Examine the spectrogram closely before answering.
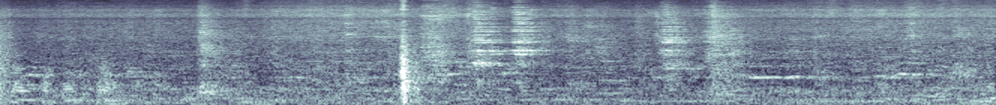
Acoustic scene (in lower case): restaurant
